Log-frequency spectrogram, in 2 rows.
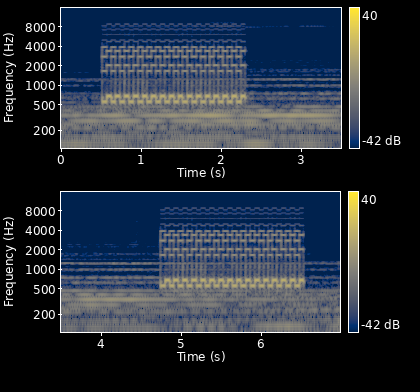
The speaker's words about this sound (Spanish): Eran las 2.48 de la madrugada cuando sonó el teléfono.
